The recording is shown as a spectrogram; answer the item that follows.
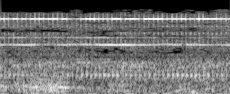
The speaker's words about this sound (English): There's your alarm clock.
